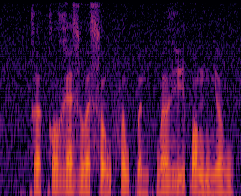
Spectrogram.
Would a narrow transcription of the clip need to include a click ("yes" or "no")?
no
